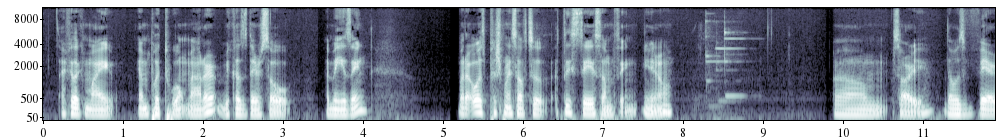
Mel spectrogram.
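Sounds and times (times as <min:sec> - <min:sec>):
speech: 0:00.2 - 0:04.2, 0:05.2 - 0:08.0, 0:09.9 - 0:11.8
mobile phone ringtone: 0:08.2 - 0:09.0.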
